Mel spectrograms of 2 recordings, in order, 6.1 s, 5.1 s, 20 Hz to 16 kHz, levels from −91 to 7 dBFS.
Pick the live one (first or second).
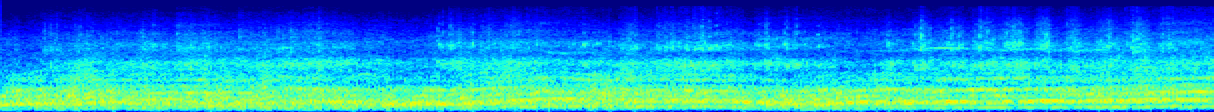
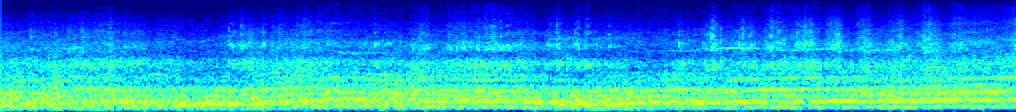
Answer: second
